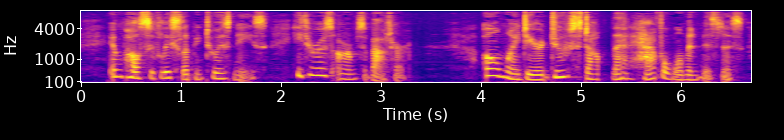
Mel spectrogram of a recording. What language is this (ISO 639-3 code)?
eng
